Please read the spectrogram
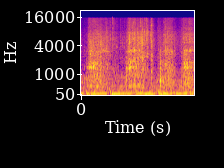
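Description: Sticky lint roller rolled across a cotton hoodie in several short strokes, faint.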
